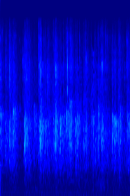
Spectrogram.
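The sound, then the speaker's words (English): A crowd applauds steadily for two women called up to the front, many hands clapping in a dense, continuous wash of sound with slight swells, moderately loud and with no voices over it. “Would you give these two special ladies a big round of applause?”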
